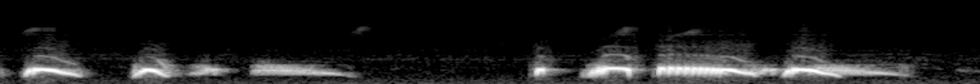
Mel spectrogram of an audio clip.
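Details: Decoy spotted dove calling to attract wild birds: two phrases of short arched coos followed by a longer vibrating coo that trails downward, with about a second of silence between them.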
